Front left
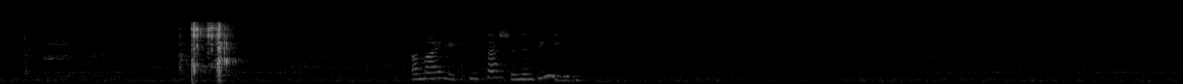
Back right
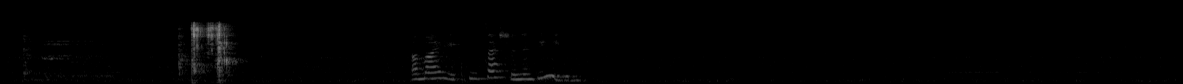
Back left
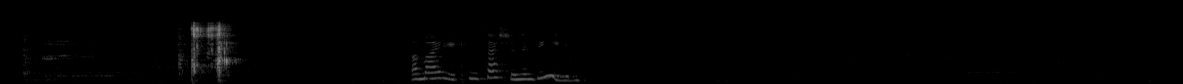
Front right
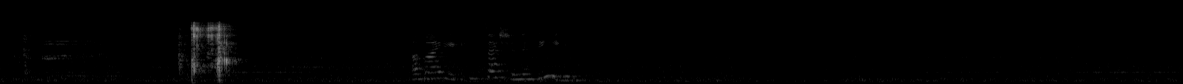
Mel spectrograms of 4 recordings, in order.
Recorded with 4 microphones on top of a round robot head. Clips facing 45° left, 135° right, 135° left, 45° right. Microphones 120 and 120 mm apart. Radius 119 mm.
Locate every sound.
0.2 s a clunk: 170° right, 4 m
1.9 s tape being pulled: 30° left, 0.7 m
4.1 s a woman speaking: 140° left, 1.0 m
